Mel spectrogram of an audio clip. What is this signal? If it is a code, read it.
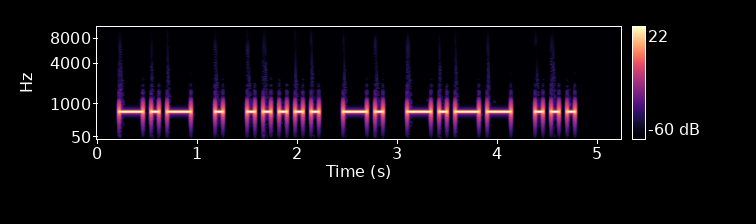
Morse code, heard as a keyed tone, about 15 wpm, 700 Hz. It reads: KE5NYS
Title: USA Callsign DE Callsign 15wpm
